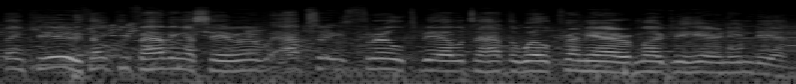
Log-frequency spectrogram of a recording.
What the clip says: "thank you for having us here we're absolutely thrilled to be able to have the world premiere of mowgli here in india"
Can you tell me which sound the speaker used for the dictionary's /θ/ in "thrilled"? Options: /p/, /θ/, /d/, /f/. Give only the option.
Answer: /θ/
